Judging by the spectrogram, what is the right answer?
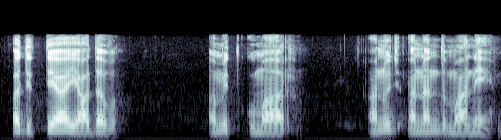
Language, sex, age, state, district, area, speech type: Punjabi, male, 18-30, Punjab, Shaheed Bhagat Singh Nagar, urban, spontaneous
